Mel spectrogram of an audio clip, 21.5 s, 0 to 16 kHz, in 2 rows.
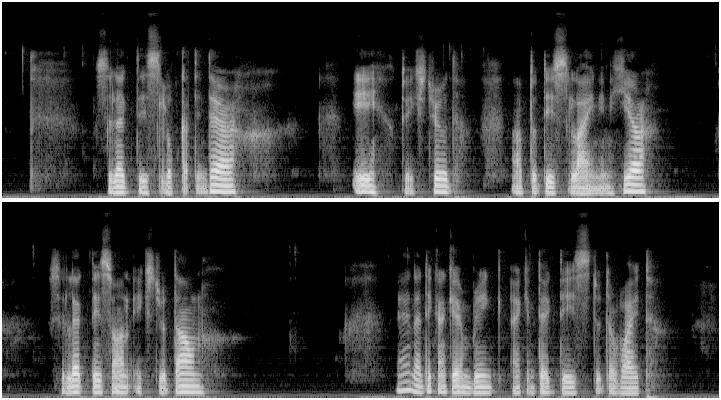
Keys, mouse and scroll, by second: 0.0 z, 0.3 b, 4.4 e, 10.3 shift+a, 10.6 b, 12.5 e, 15.5 a, 16.7 b, 18.7-19.9 drag.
